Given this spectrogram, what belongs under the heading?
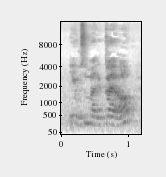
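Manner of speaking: ordinary talk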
